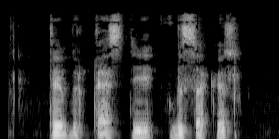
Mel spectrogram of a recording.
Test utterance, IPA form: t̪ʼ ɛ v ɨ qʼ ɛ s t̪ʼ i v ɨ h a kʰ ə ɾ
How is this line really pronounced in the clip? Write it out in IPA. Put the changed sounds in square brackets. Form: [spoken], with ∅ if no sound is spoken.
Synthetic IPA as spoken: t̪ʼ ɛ [b] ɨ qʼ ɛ s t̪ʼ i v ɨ [s] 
